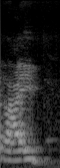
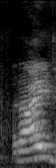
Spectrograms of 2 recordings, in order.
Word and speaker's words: write: है, ठीक है, तो R के पहले W आएगा तो W का उच्चारण नहीं किया जाएगा, इसे हम पढ़ेंगे राइट, क्या पढ़ेंगे, राइट लिखा है।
